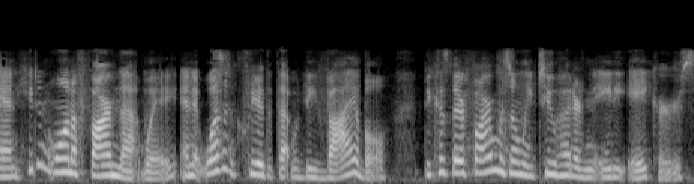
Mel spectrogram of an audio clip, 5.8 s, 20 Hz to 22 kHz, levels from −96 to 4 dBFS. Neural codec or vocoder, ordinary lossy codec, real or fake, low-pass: none; AAC, 32 kbps; real; 7.2 kHz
